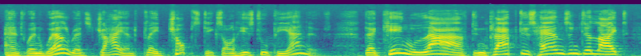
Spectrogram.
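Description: A man hosting as storyteller, reading a children's storybook expressively with theatrical, dramatic pauses. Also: a little high, very animated, fairly bright tone, husky. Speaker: storyteller, TV host.

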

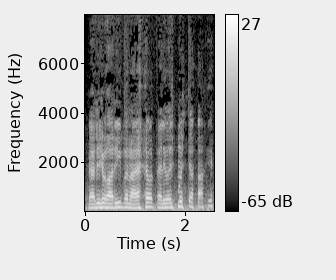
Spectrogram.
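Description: A man's voice: a little high, fairly even intonation, fairly quick, darkish tone, soft background music. A young man chatting casually and informally to camera as a solo travel vlogger, outdoors. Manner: informal, bro-peppered talk. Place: outdoors at a mountain campsite.

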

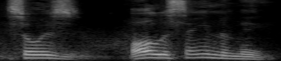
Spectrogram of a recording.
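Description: Earnest man with a dark husky voice. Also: fairly high pitch, expressive, a little slow. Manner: earnest, repetitive, preachy. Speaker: podcast host. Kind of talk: reflective monologue. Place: small room indoors.

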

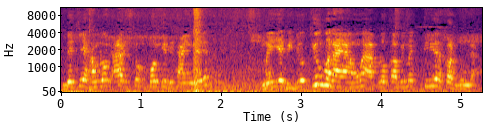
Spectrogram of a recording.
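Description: A high-pitched man from India explains a product casually to camera, often checking that he is understood. He sounds a little way from the mic in a small indoor shop, with plenty of noise around him. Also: fast talker. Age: 30s. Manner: explanatory, repeatedly checking with catchphrases like a tag question. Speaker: product reviewer and vlogger. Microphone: camera or phone mic a short distance away. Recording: noisy shop recording, distant mic.

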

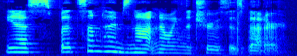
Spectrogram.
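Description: A woman reading the part of a folksy, gently firm grandmother in a children's storybook. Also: mid-range voice, animated, moderate pace, pitched above the performer's own voice. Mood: reminiscing. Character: warm, weary grandmother telling of old times.

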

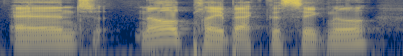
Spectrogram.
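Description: A man hosting a software tutorial in a casual, offhand, informal way. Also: mid-range voice, lively intonation, normal speed, smooth, no room sound. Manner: informal, offhand, mildly sweary. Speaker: music software tutorial host. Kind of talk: casual screen-recorded tutorial.

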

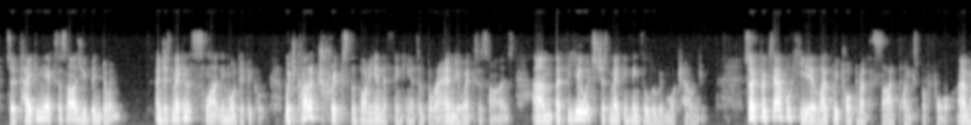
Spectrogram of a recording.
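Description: A man's voice: lowish voice, lo-fi sound. A man in his thirties teaching a slide lesson as a strength coach, chatty and repeating words for emphasis, recorded on a webcam indoors. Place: indoor room, webcam in a corner circle.

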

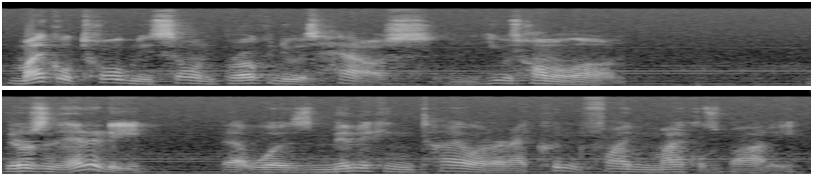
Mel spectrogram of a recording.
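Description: A man playing a shaken, solemn police officer in an analog horror drama, speaking in a halting, matter-of-fact way. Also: animated, darkish tone, lightly acted. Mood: questioning, solemn. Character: grim, shaken male police officer investigating monsters. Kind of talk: analog horror found-footage acting. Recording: noisy, rumbling amateur recording.

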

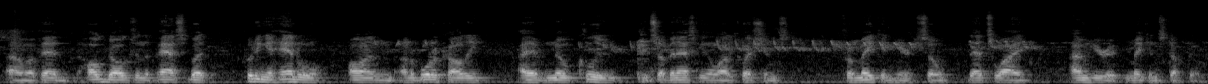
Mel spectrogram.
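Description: A man's voice: lowish voice, flat delivery, moderate pace, dark tone, slight background noise. A man in his thirties casually introducing himself as a beginner dog owner, plain and modest, seated on an outdoor patio.

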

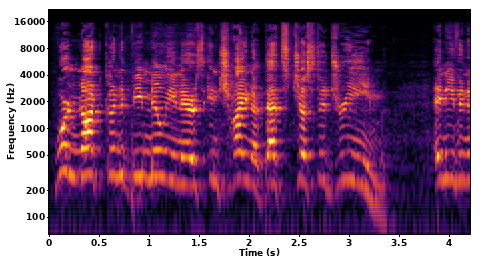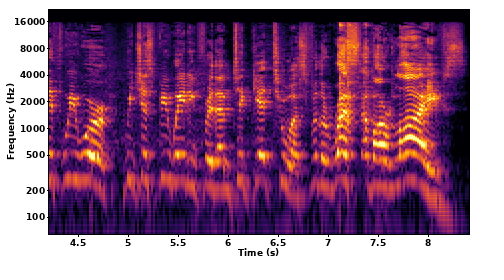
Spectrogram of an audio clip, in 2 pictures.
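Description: A man's voice: very high voice, normal speed, pushed and bright. An actor playing a resigned, earnest man on the run, pleading with his lover in an audio drama. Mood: agitated, pleading.

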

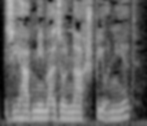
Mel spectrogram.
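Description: An actor as a quiet, husky police inspector. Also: male voice, mid-range voice, fairly even intonation, normal speed, no echo, clean studio sound, natural voice. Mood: probing. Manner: brief, quiet, probing questions. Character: calm, probing police inspector. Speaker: detective questioning a witness. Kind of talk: radio drama acting.

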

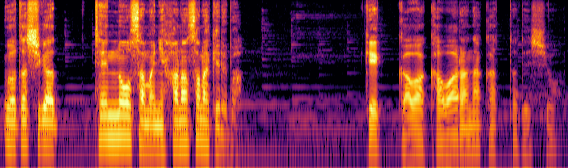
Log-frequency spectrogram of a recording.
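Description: A man's voice: medium pitch, expressive, moderate pace, faint music behind, natural voice. A man playing a young prince of old Japan, polite and troubled. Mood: remorseful. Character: apologetic young Heian prince.

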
